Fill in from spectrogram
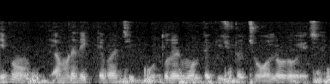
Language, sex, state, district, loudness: Bengali, male, West Bengal, Jhargram, -15 LUFS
